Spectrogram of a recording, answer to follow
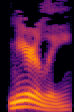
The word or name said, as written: merely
